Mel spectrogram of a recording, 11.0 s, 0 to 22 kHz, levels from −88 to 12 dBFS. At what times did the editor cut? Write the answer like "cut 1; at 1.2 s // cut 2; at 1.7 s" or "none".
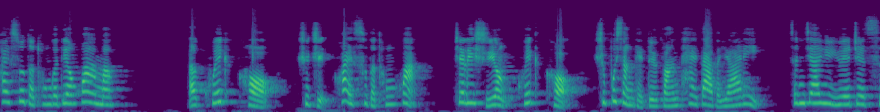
none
